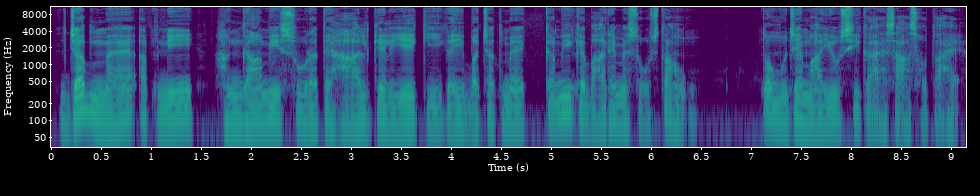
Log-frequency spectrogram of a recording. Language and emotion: Urdu, sad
